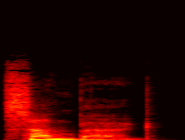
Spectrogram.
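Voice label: "sandbag", British English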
